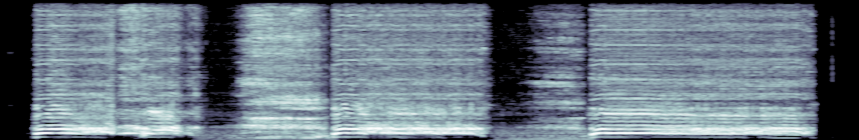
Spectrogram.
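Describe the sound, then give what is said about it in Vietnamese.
A man screams in terror, loud, strained harmonic cries that break off and return, with a softer, lower stretch between two strong bursts. “Lão trợn mắt hét lên thất thanh.”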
